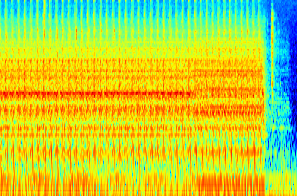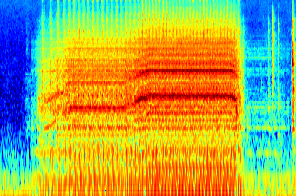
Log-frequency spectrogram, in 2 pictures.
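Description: A sewing machine whirs as it stitches rapidly.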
